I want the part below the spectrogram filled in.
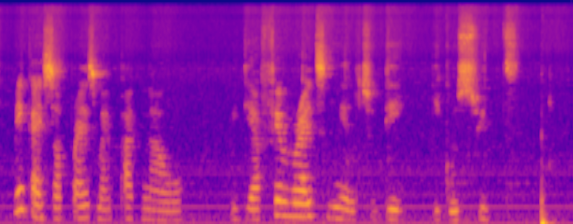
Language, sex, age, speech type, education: Nigerian Pidgin, female, 15-29, spontaneous, tertiary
